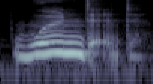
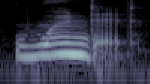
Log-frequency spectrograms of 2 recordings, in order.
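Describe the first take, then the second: No difference in how they are said.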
